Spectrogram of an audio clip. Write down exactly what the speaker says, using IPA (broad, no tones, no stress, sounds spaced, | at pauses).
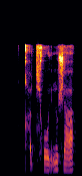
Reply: qʰ ə̰ t͡ɕʰ o ɾʲ ə̰ n o ʃ a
